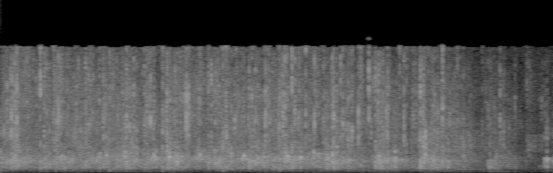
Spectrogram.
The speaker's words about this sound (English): Thank you for that overwhelming cheer and response.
